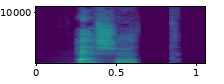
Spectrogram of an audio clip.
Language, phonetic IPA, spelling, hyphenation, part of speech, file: Hungarian, [ˈɛʃɛtː], esett, esett, verb, Hu-esett.ogg
- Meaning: 1. third-person singular indicative past indefinite of esik 2. past participle of esik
